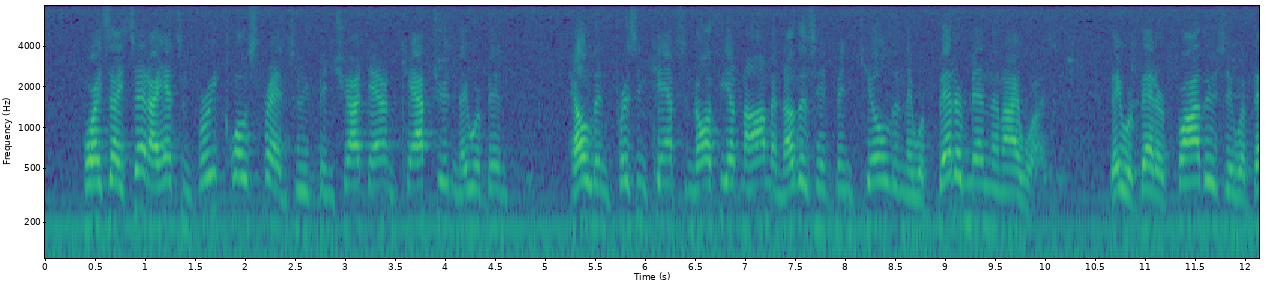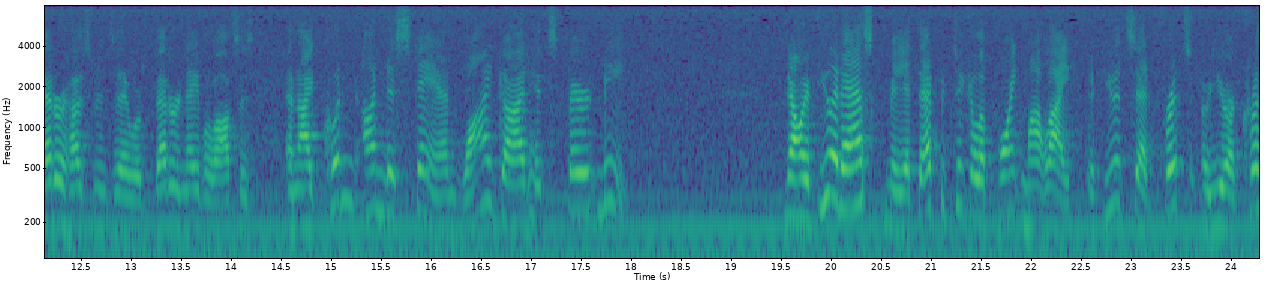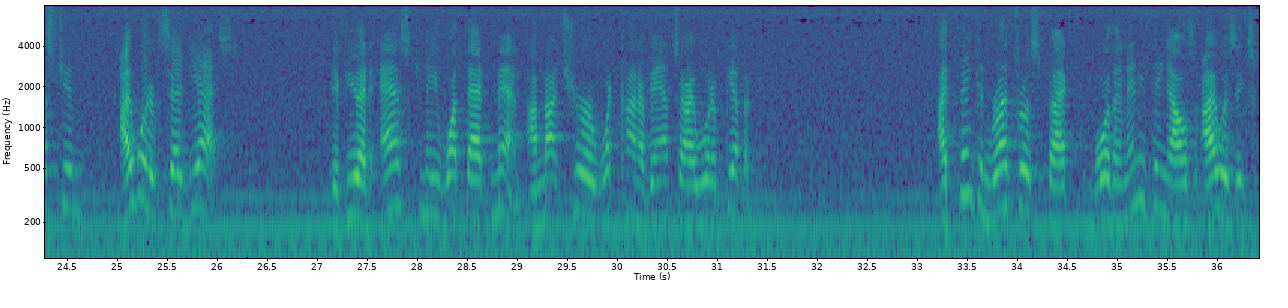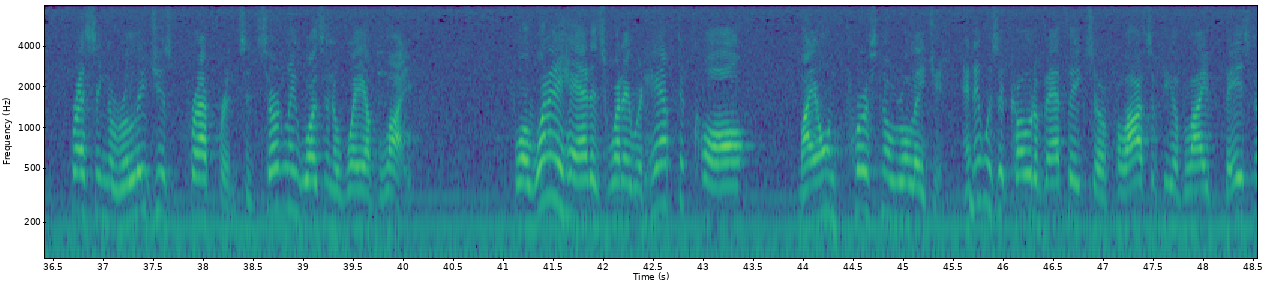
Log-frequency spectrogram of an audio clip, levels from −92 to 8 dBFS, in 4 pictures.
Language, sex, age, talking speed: English, male, 60-79, 195 wpm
